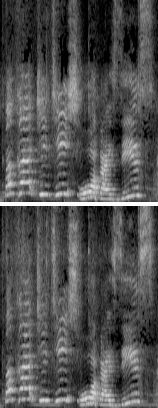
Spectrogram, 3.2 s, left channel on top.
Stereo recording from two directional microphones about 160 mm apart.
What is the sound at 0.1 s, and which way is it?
Child singing, centre (ahead or behind).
